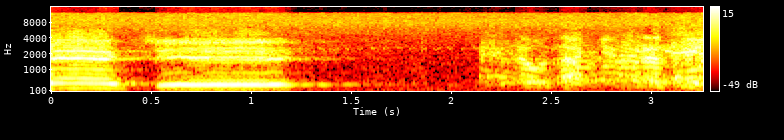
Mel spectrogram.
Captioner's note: laughter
